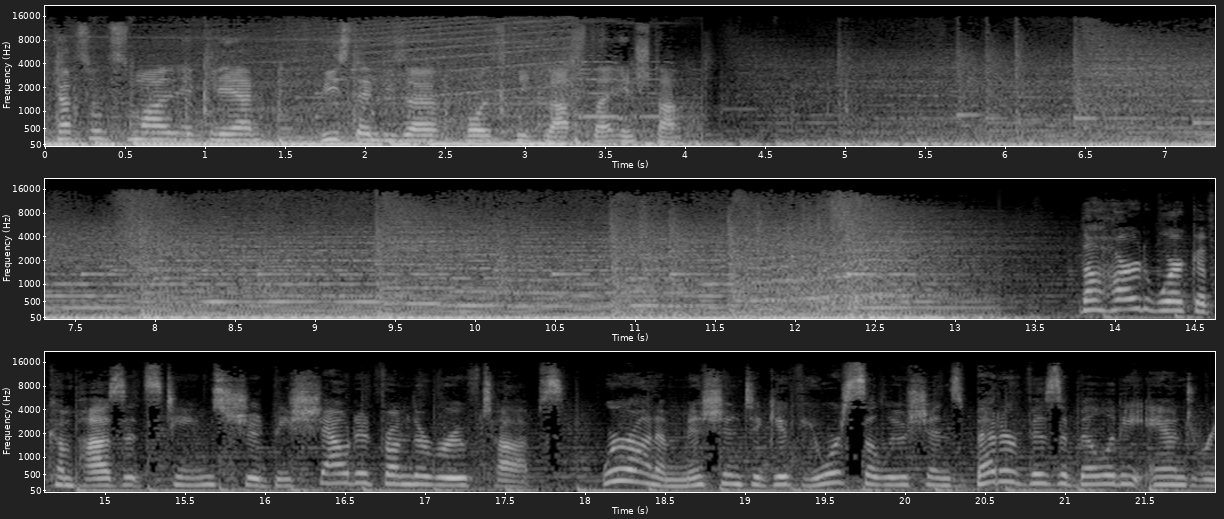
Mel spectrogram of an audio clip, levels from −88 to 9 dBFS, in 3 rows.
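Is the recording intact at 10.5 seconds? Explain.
Yes, at 10.5 seconds the audio is intact, with no dropout, glitch or other fault at that moment.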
